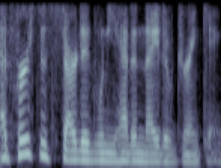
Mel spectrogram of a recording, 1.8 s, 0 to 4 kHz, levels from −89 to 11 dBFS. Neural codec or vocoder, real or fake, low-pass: vocoder, 44.1 kHz, 128 mel bands, Pupu-Vocoder; fake; 3.6 kHz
